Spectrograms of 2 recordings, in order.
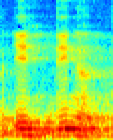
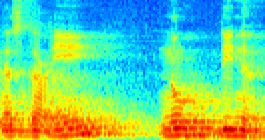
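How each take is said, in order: First: The word starts with a pronounced 'i' vowel. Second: The opening vowel drops and 'n' joins the word. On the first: "Hamzah wasol ketika dia waqaf akan hidup" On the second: "ketika di wasolkan maka hamzah wasolnya tidak hidup"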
